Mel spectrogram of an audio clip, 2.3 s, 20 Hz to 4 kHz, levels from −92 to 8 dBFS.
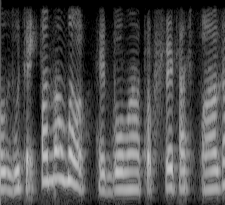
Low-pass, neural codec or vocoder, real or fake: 3.6 kHz; codec, 16 kHz, 0.5 kbps, FreqCodec, larger model; fake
